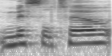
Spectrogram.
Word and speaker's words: mistletoe: both are correct and in mistletoe it is it is just missile so that sounds like missile toe mistletoe with first syllable stress um yeah um after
